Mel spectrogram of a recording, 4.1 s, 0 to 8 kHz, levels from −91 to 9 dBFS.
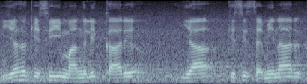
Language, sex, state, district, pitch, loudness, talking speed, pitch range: Hindi, male, Madhya Pradesh, Dhar, 135 Hz, -16 LUFS, 115 wpm, 120-140 Hz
